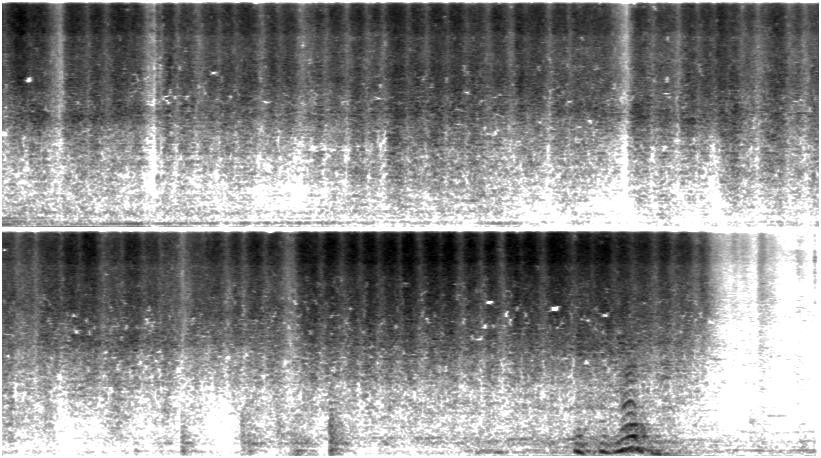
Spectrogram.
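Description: A cloth scrubs and rubs briskly over hard surfaces.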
